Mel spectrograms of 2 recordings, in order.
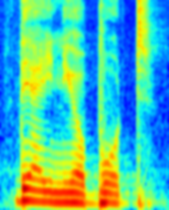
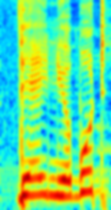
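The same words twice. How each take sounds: First: Said in the usual way. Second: Louder repeat. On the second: Acted. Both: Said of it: "repeated louder".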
